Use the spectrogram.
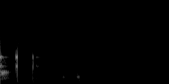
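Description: A telephone keypad dials a few short DTMF tones, quiet and spaced apart, over near silence.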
